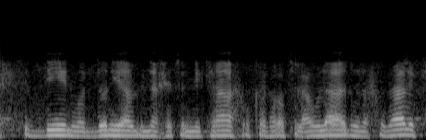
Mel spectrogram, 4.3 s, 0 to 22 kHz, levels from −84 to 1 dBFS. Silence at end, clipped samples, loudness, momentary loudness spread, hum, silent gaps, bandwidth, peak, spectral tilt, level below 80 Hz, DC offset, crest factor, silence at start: 0 s; under 0.1%; -33 LUFS; 7 LU; none; none; 4.8 kHz; -16 dBFS; -11.5 dB/octave; -64 dBFS; under 0.1%; 16 dB; 0 s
